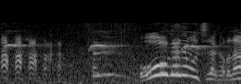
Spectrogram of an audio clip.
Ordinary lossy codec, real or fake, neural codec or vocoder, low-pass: none; real; none; 7.2 kHz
